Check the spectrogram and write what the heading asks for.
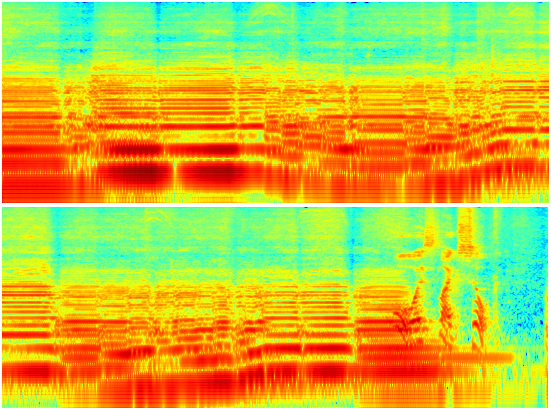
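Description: Five-string Hawkes & Son Panormo model double bass bowed in its low register: a slow run of sustained notes moving from pitch to pitch, stopping just before the end.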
